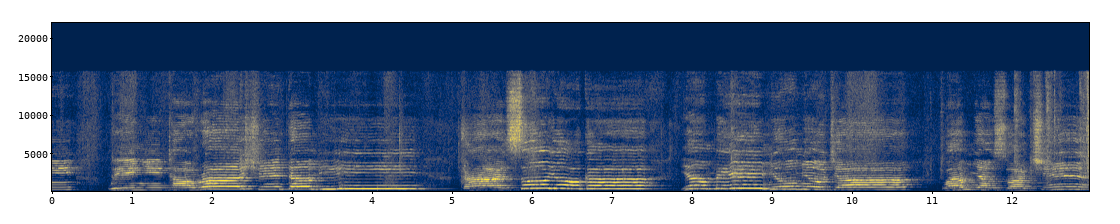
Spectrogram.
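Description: A woman singing solo and unaccompanied, in phrases with long held notes and short pauses for breath between them.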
